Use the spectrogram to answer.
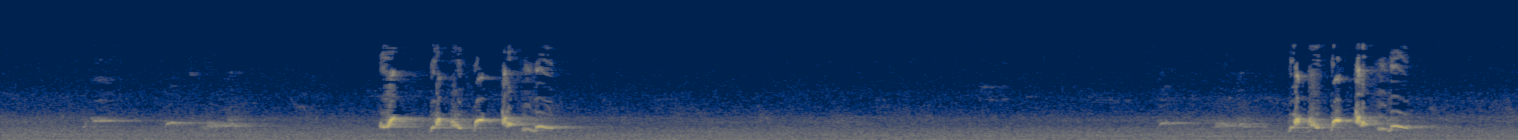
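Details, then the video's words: Red-whiskered bulbul song in the "hoh" song style, played for teaching young birds to sing: two short phrases, each opening with a few soft whistled notes and ending in a louder burst of quick chirped, warbled notes, about five seconds apart, over quiet background. "เพลงโห่ เสียงฝึกร้องนกกรงหัวจุก"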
